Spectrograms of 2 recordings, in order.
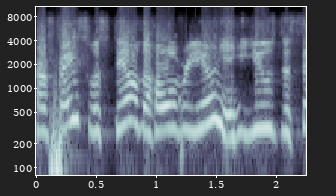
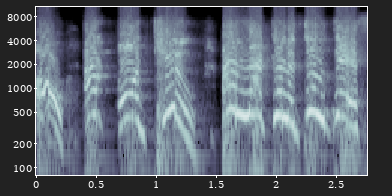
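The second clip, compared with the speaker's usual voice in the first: tearful outburst. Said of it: "she's like".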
